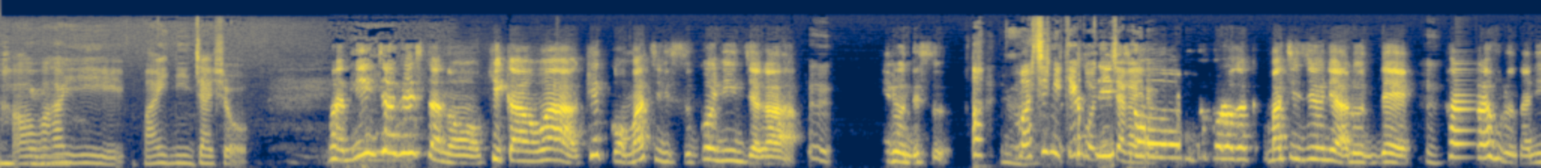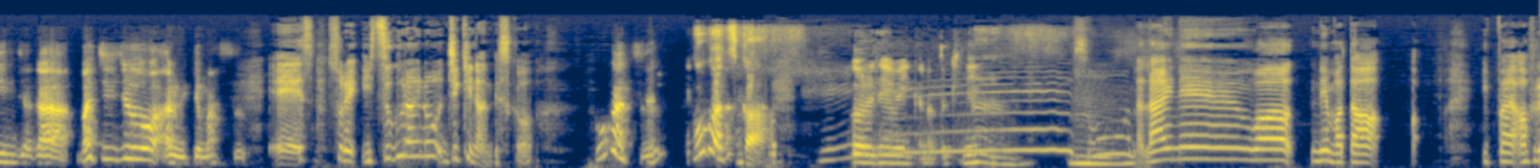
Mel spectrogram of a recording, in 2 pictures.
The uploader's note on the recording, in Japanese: Zoom収録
